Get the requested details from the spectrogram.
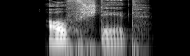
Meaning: inflection of aufstehen: 1. third-person singular dependent present 2. second-person plural dependent present
- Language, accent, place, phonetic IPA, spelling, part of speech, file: German, Germany, Berlin, [ˈaʊ̯fˌʃteːt], aufsteht, verb, De-aufsteht.ogg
